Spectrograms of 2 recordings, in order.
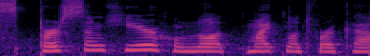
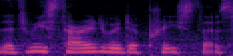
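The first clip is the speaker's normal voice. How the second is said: normal talking voice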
